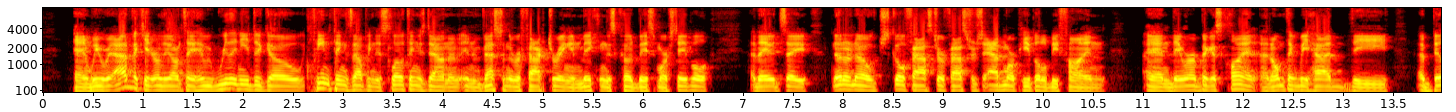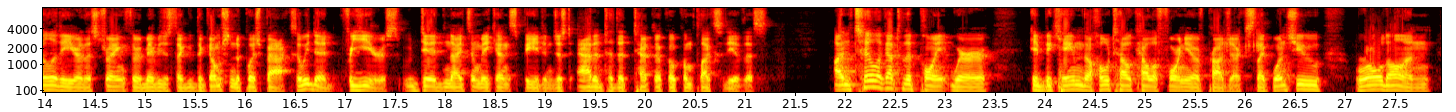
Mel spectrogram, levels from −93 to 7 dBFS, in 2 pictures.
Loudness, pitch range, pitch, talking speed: -19 LUFS, 90-110 Hz, 100 Hz, 250 wpm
